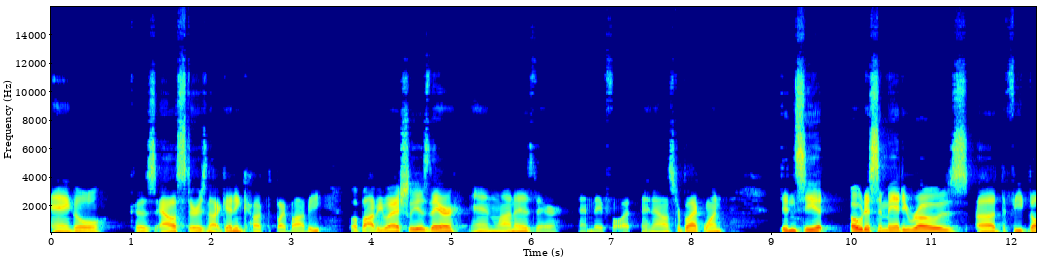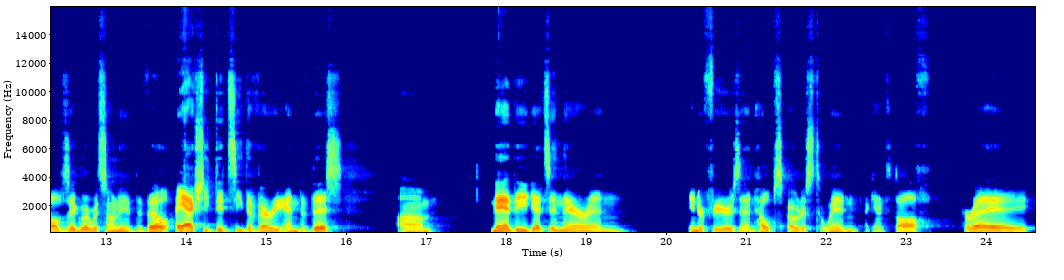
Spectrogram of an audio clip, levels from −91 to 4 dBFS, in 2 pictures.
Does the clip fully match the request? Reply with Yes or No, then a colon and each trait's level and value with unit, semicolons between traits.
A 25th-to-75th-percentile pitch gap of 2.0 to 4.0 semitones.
No: average, 5.0 semitones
